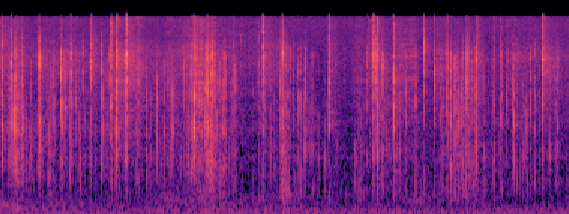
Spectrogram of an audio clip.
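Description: A small, empty, clear plastic zip-lock bag is crinkled, folded and rubbed between fingertips and long red nails. Quiet, dense bursts of bright crackling and rustling come in irregular clusters over a low steady hum.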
